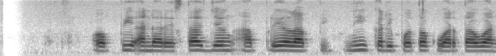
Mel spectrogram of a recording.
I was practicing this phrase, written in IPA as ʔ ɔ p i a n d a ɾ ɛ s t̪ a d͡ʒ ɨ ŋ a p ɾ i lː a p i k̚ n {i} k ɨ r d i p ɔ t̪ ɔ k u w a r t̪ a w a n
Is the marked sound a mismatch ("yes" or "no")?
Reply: no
